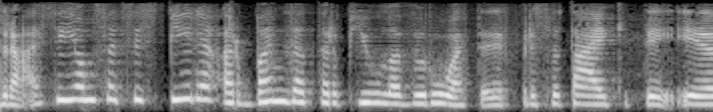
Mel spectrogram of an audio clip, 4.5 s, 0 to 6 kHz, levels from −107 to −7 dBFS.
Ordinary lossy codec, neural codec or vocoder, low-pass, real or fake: AAC, 24 kbps; none; 5.4 kHz; real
